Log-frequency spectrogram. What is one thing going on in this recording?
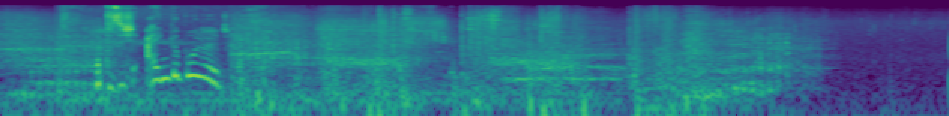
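A large beast growls and roars.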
